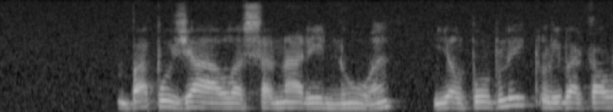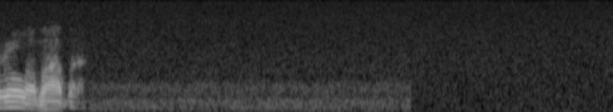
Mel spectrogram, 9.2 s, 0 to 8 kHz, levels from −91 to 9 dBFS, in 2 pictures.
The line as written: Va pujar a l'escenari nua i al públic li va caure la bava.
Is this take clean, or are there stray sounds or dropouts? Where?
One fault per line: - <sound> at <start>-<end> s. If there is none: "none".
none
